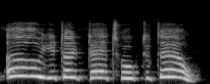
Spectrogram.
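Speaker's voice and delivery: high, slow mocking sneer; mocking Del's fans. Retelling Del's followers taunting him, high slow mock sneer. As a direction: taunt it like a smug fan.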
